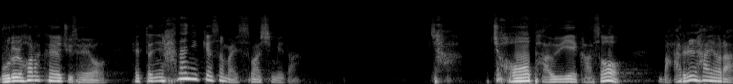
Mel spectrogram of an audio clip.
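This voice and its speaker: Lively in intonation, a man speaks at a moderate pace with a fairly high pitch and a dark, mellow tone. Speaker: children's ministry preacher. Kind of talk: children's sermon.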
